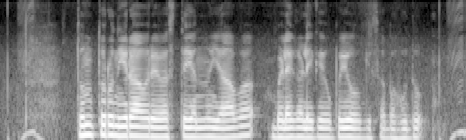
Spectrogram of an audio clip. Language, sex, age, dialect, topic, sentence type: Kannada, male, 18-24, Coastal/Dakshin, agriculture, question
